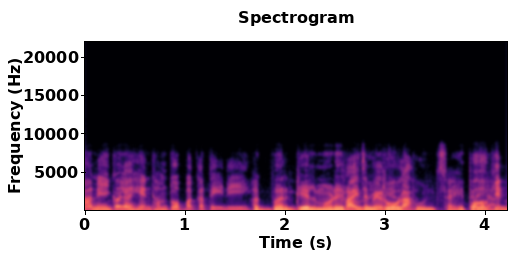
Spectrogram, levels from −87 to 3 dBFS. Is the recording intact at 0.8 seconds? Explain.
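Yes, the speech at 0.8 seconds is intact, with only the normal call microphone processing audible as a top end that stops at 8 kHz and trimmed lowest bass.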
